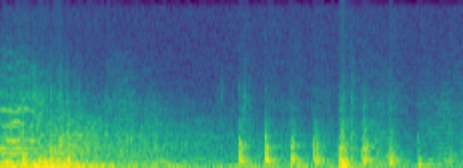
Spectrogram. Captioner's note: knocking at door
